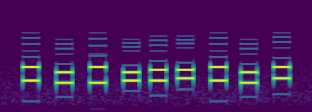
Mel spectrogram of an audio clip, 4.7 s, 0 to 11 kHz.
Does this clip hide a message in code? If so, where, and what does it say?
Yes: DTMF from 0.3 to 4.4 s, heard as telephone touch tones, dialled by hand, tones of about 250 ms. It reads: 94678094#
